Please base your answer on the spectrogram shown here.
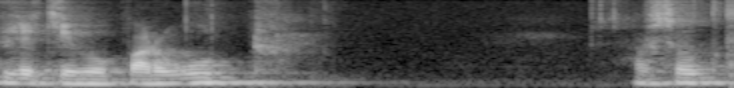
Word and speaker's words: ऊँट: असमिया का उच्चारण लिख के दिखा रहा हूँ ऊट, और हिंदी में हम नाक से, जैसे ऊँट, ऊँट नाक से उच्चारण करेंगे ऊँट।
